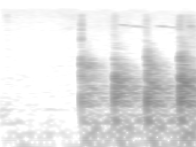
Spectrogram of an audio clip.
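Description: Knocks on a massive, thick steel side piece of a car body, judged solid. Four dull, short knocks with a low-mid body follow one another quickly, each dying away almost at once.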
